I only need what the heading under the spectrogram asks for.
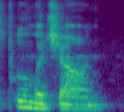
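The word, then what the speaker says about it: Phommachanh: didn't look like salmicon python fomicon no it's pumachan Puma Chargers yeah yes he so he had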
